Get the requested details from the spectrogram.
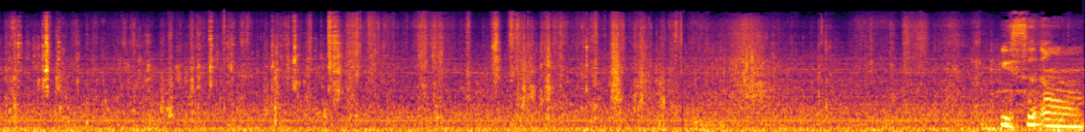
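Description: Cardboard flaps scrape and rustle as a box is opened.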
